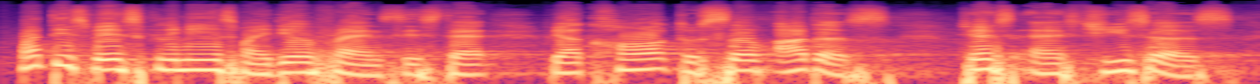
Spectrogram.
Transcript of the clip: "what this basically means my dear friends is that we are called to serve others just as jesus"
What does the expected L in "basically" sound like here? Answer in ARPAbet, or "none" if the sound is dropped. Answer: L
